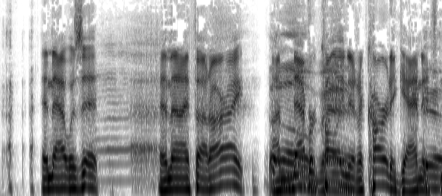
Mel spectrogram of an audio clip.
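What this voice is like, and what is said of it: Usual voice. Nothing is said of it.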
